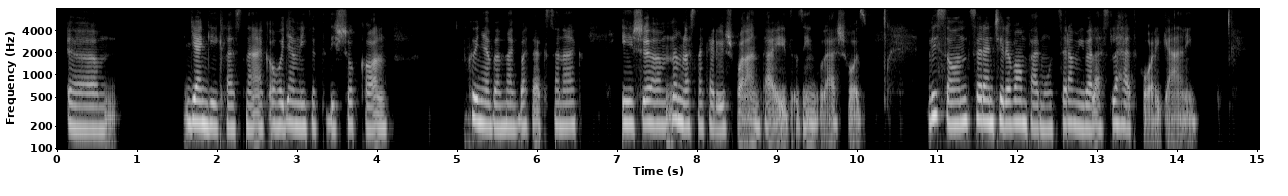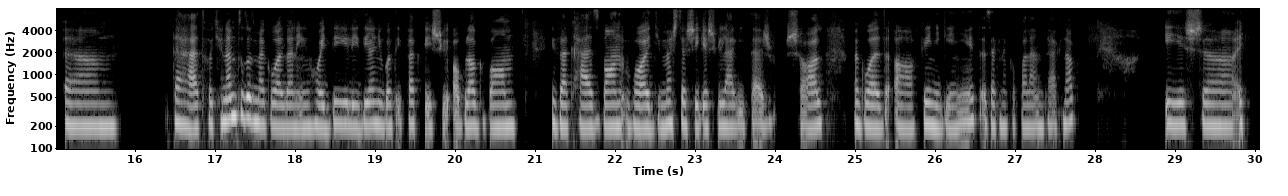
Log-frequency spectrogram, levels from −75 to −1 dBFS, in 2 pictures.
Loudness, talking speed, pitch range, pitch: -28 LUFS, 90 wpm, 195-215 Hz, 205 Hz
